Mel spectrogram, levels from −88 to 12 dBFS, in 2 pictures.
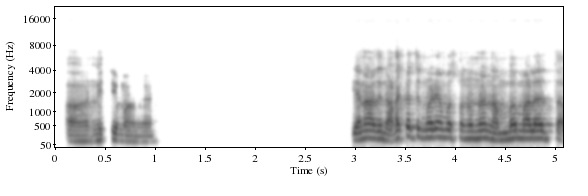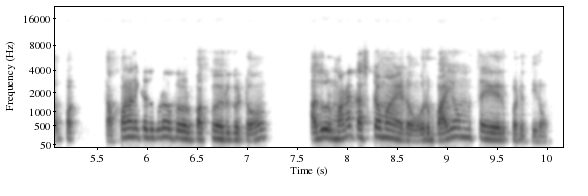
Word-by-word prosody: ஆ, - - -2 0.2
நிச்சயமாங்க. 120 -5 -8 2.0
ஏன்னா, 170 +4 +2
அது 175 - -1
நடக்கறதுக்கு 215 +5 0
முன்னாடியே 200 +1 +2
நம்ம 190 -1 -1
சொன்னோம்னா, 180 0 0
நம்ப 150 +3 -1
மேல 180 0 +4 0.2
தப்பா, - - -4 0.4
தப்பா 200 - 0
நெனைக்கிறது 205 -2 -1
கூட 210 - +1 0.2
ஒரு 160 - -5
பக்கம் 170 -3 +3
இருக்கட்டும். 155 0 -2 0.5
அது - - +3
ஒரு 185 - 0
மன 175 - +2
கஷ்டம் 200 +1 +2
ஆயிடும். 145 -5 +1
ஒரு 145 - +1
பயமுத்த 210 +5 0 0.2
ஏற்படுத்திரும். 120 -5 -6
175 Hz, 150 wpm, -21 LUFS, 145-195 Hz, 2.0 s, மேல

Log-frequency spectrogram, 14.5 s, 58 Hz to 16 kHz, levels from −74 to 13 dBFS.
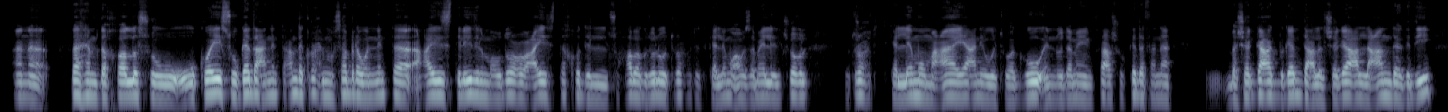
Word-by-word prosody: أنا 125 -3 -3 0.2
فاهم 135 -2 +2
ده 130 - +1
خالص 135 0 +3
و - - +2 0.4
وكويّس 145 +3 +6
وجدع 145 -1 +4
إن 130 - -3
أنت 140 0 -7
عندك 145 +3 -2
روح 155 - -4
المثابرة 135 +2 -2
وإن 130 +1 -1
أنت 140 -1 +1
عايز 135 +2 +3
تlead - - -11
الموضوع 135 -1 +2
وعايز 125 +1 0
تاخد 135 -1 -8
ال 115 -2 -4
صحابك 130 -1 -3
دول 135 +1 +1
وتروحوا 130 0 -4
تتكلموا، 120 +1 -6
أو 120 - -4
زمايل 125 +2 -3
الشغل 130 +2 -2 0.4
وتروحوا 135 -2 -5
تتكلموا 130 +2 -2
معاه 125 +2 0
يعني 130 -1 -1
وتواجهوه 115 +2 +1
إنّه 115 +1 -6
ده 120 - -5
ما 125 - -5
ينفعش 120 +1 -5
وكده، 135 +2 -3
فأنا 125 -2 -9 0.4
باشجعك 130 +1 0
بجد 135 +1 0
على 120 -2 +1
الشجاعة 120 +3 +1
اللي 120 -2 -1
عندك 130 0 0
دي 145 +8 +1
130 Hz, 185 wpm, -21 LUFS, 120-135 Hz, 0.4 s, وكويّس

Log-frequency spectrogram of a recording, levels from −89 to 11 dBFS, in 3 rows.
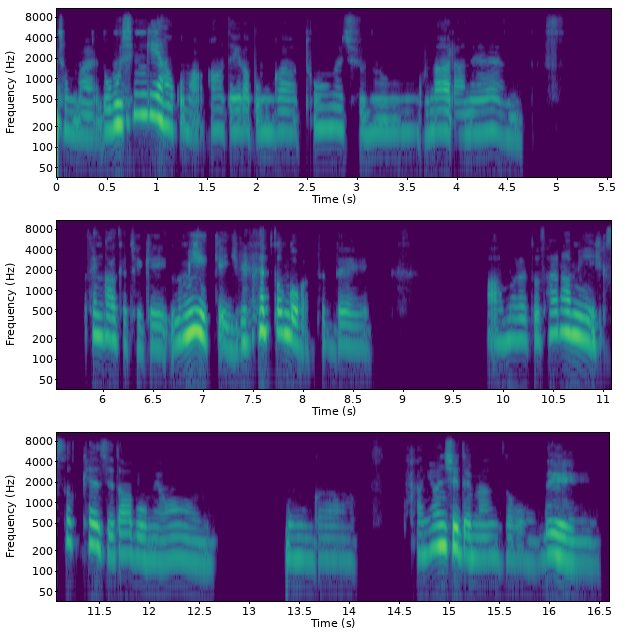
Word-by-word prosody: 정말 150 -4 -8
너무 195 +5 +5
신기하고 265 -6 +2
막 - - -11
'아 180 0 -11
내가 175 0 -5
뭔가 170 0 -11
도움을 195 0 -11
주는구나.'라는 160 - -9 1.2
생각에 210 -7 -3
되게 155 -1 -9
의미 235 +8 +9
있게 200 -4 +1
일을 175 - -8
했던 250 -2 +5
것 185 - +5
같은데 155 0 -10 1.2
아무래도 195 +1 -8
사람이 240 -5 +2
익숙해지다 230 -10 -2
보면 150 -3 -10 0.7
뭔가 150 -1 -14 0.5
당연시되면서 165 - +1
네. 140 -7 -1
170 Hz, 230 characters per minute, -27 LUFS, 150-195 Hz, 1.2 s, 의미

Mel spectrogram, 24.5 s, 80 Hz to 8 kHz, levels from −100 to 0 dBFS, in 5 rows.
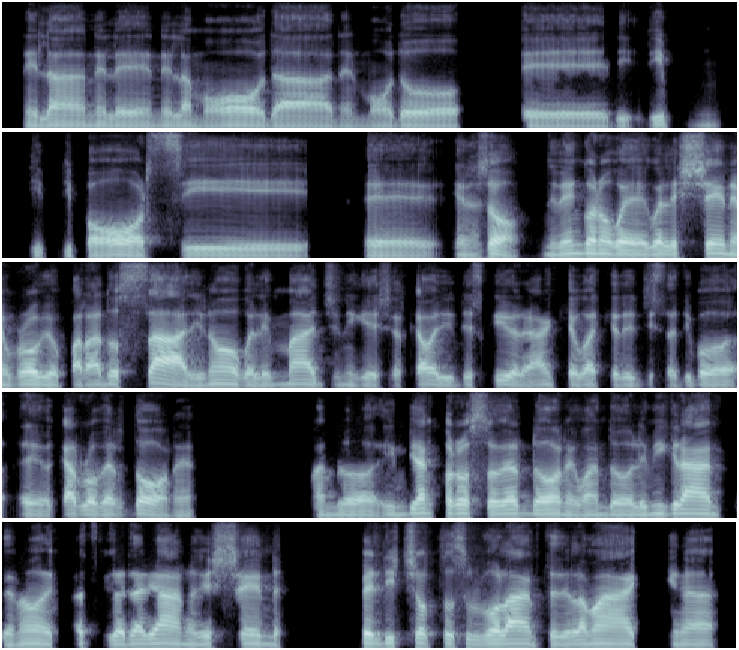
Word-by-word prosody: nella 80 0 -1
nelle 75 -1 -4
nella 75 0 -5
moda, 75 0 -1
nel 70 0 -12
modo, 75 0 -3 0.4
ehm, 70 -1 -4
di - - -11
di 85 0 -5
mhmm, 80 0 -19 0.3
di - - -11
di - - -10
porsi, 80 -2 0 0.4
ehm, 75 -1 -3
che 85 - -8
ne 80 - -7
so, 85 - +2
ne 85 - -6
vengono 100 +2 +4
que 90 -1 +5
quelle 90 +1 +2
scene 105 -4 +2
proprio 90 -2 +3
paradossali, 90 -3 +3
no, 95 0 +1
quelle 85 0 -2
immagini 85 -1 -2
che 85 - -5
cercava 95 0 -2
di 85 -1 -5
descrivere 85 +1 -3
anche 85 +1 -3
qualche - - -2
regista 80 -1 -8
tipo, 85 -1 -2
ehm, 85 -2 -3
Carlo 95 0 +2
Verdone 85 -3 0 0.7
quando 85 -1 -2
in 90 -1 -5
"Bianco 105 0 +3
Rosso 100 -1 +2
e - - +4
Verdone" 95 -2 +3
quando 85 +1 -1
l'emigrante, 95 0 +2
no, 100 +2 +1
il 90 - -2
classico 95 - -3
italiano 100 0 +3
che 95 - 0
scende, 100 -3 -2 0.4
pellicciotto 105 -1 +1
sul 100 -1 -5
volante 100 -2 +4
della 95 +1 +2
macchina, 95 -2 +1
85 Hz, 140 wpm, -24 LUFS, 80-95 Hz, 0.7 s, que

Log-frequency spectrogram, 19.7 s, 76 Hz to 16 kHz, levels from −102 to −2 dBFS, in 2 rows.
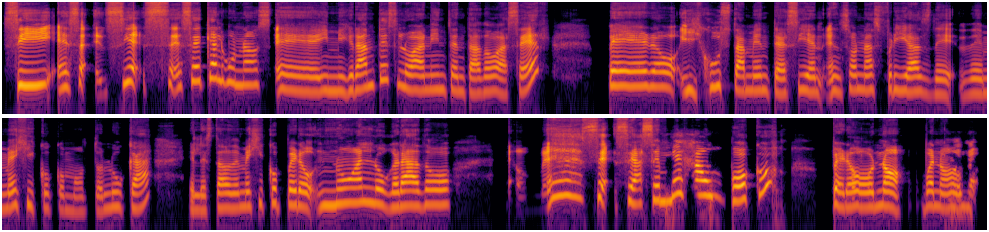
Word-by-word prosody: Sí, 305 +1 +7
es 270 0 +2
es 190 +2 -1
sí 345 +2 0
es 345 - +4
es - - +4
sé 370 0 +1
que 430 - -2
algunos, 320 -5 -2
eh, 230 -3 +1
inmigrantes 250 - -2
lo 280 -4 -4
han 245 0 0
intentado 230 -2 -5
hacer, 210 +3 +3 0.8
pero 290 -2 +1
y 230 -1 0
justamente 240 -4 -4
así 230 +4 -3
en 225 - -6
en 230 - -1
zonas 245 +1 -6
frías 230 -4 -4
de 200 -1 -7
de 205 +2 -10
México 225 0 -7
como 190 -2 -17
Toluca, 220 +3 -6 0.4
el 200 - -10
Estado 225 +3 -4
de 220 - -6
México, 265 +4 -7
pero 250 -4 0
no 265 +4 -3
han 290 0 +1
logrado, 255 +1 +1 0.9
eh, 390 -1 +2
se - - +6
se 300 - +1
asemeja 330 +9 +3
un 390 -3 -4
poco, 335 +7 +2 0.7
pero 230 0 +1
no, 240 -1 +4 0.2
bueno, 230 -1 -2
no. 210 -3 -6
245 Hz, 140 wpm, -26 LUFS, 225-295 Hz, 0.9 s, Sí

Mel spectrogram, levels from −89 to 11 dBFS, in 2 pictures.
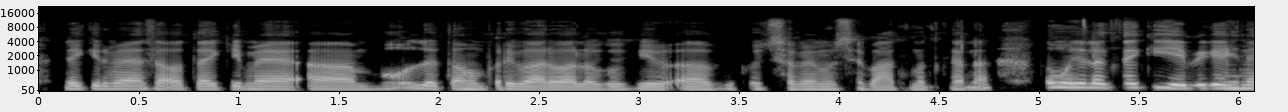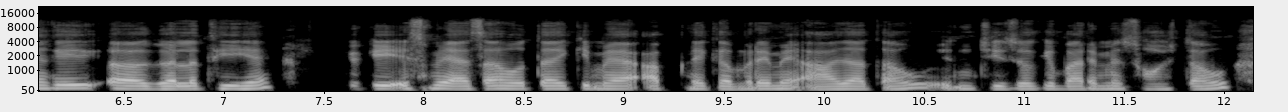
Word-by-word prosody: लेकिन 130 +1 0
मैं 130 -1 +2
ऐसा 130 +1 -1
होता 120 +1 -1
है 120 - +1
कि 125 - -4
मैं 120 0 +2
अ, - - -3 0.3
बोल 115 +2 -4
देता 130 -2 0
हूँ 120 -1 -1
परिवार 115 -2 +1
वालों 110 0 +1
को 115 -1 -3
कि 120 0 -3
अ, 115 -1 0 0.2
कुछ 125 -2 -7
समय 115 0 -2
मुझसे 110 -1 -5
बात 110 0 -3
मत 115 - -5
करना। 120 - -2 0.3
तो 205 - +3
मुझे 195 -2 +5
लगता 185 0 +2
है - - +1
कि 185 -3 0
ये 150 - +7
भी 150 +1 +1
कहीं 155 -2 +4
न 145 0 +3
कहीं 150 +1 +4
अ, 135 -3 +4
गलत 125 +1 +3
ही 135 - +4
है 140 +3 +2 0.4
क्योंकि 285 - +1
इसमें 145 - +1
ऐसा 125 +2 +2
होता 135 0 +1
है 135 - +2
कि - - 0
मैं 130 -2 0
अपने - - -2
कमरे 125 +1 0
में 135 0 0
आ 115 - 0
जाता 120 0 0
हूँ, 160 +8 -3
इन - - -4
चीज़ों 125 0 -2
के 130 - -3
बारे 125 +1 -1
में 130 - -3
सोचता 115 +1 -6
हूँ, 140 +8 0
125 Hz, 275 wpm, -22 LUFS, 120-140 Hz, 0.4 s, ये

